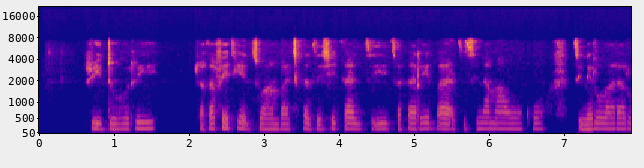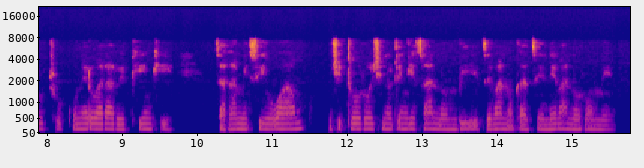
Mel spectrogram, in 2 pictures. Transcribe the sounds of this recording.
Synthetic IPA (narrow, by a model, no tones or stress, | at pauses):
ʐidʱo̞ri | ʐ̥a̰kafe̞kʰe̞d͡zwambat͡ʃkad͡ze̞t͡ʃikad͡zid͡zakaɾe̞ɓad͡zisinamaoko̞d͡zine̞ɾuʋaɾarut͡ʂukune̞ɾuʋaɾarwe̞pʰiŋki | d͡za̰kamisiwa | mut͡ʃitʰo̞ɾo̞t͡ʃino̞te̞ŋɡe̞san̤ombid͡ze̞ʋan̤ukad͡zine̞ʋan̤oɾoːme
